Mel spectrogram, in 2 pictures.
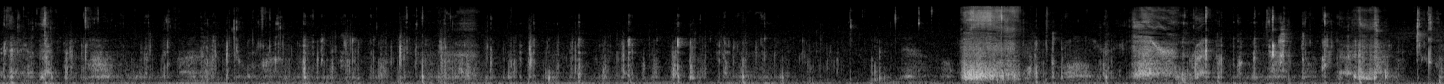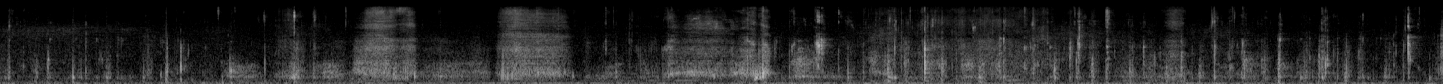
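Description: Close-miked eating: biting and wet chewing of soft, sauce-glazed meat, with many small mouth clicks and a few louder wet bursts.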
